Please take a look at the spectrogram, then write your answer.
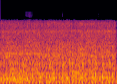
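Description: A new BMW four-cylinder motorcycle engine idles close by at a motorcycle club run, a steady low throbbing rumble that holds even for the whole short stretch.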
